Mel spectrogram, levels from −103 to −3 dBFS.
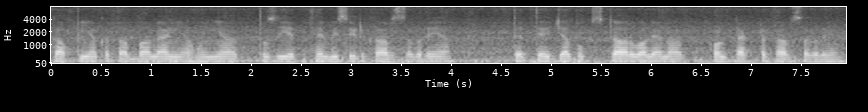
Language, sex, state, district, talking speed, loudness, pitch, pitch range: Punjabi, male, Punjab, Kapurthala, 150 wpm, -20 LUFS, 120 Hz, 120-125 Hz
